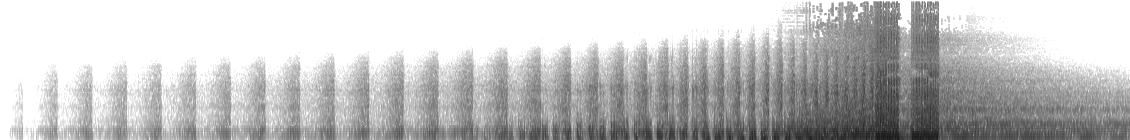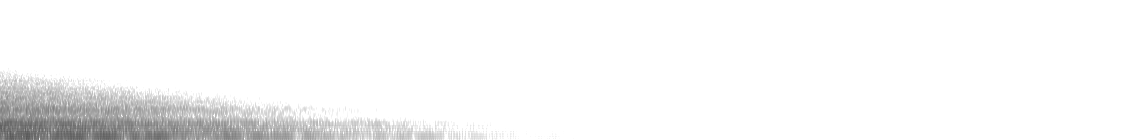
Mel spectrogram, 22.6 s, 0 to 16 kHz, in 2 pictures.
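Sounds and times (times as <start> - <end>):
distorted rise hit: 4.8 - 12.5.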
